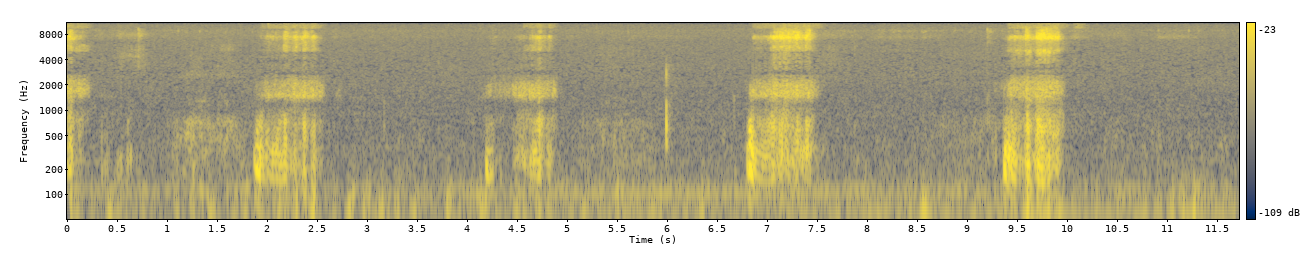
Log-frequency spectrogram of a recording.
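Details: Soft, spaced snorting snores, about 4 in 12 seconds, in a quiet room, from young Charlie (female), newly acquired and said to snore a lot then; light snoring.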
